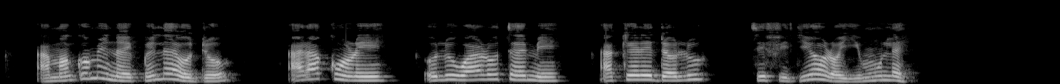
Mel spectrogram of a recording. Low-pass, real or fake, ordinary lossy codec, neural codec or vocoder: 7.2 kHz; real; none; none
